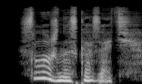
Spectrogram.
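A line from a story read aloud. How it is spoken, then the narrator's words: Sighing. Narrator (Russian): вздохнула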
